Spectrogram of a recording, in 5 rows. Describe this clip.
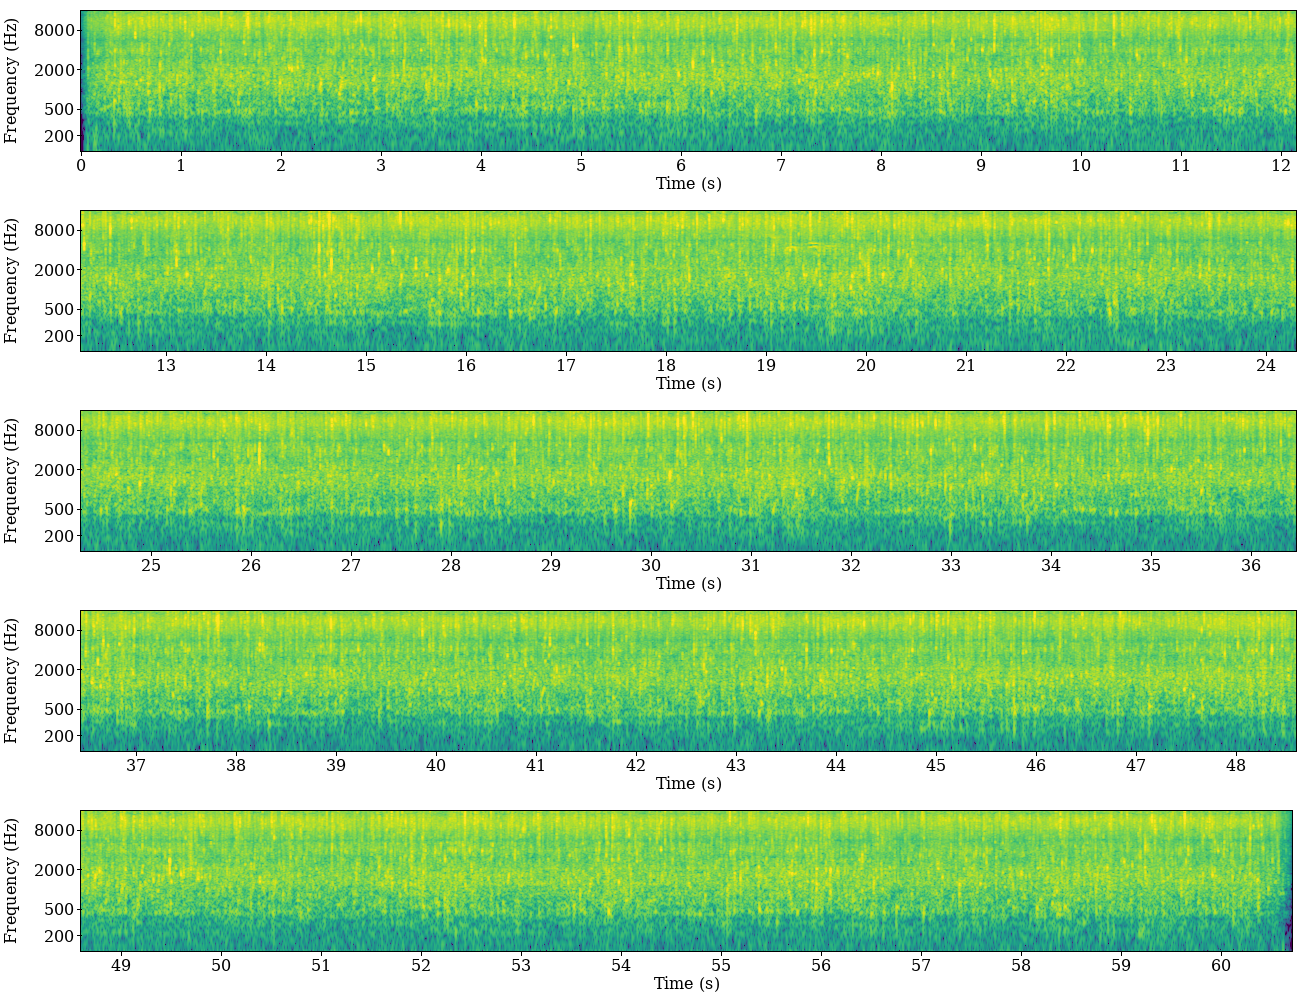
Raw audio of a small, shallow stream for 1 minute.
An example of how you might credit is by putting this in the description/credits:
The sound was recorded using a "H1 Zoom recorder" on 9th February 2016.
